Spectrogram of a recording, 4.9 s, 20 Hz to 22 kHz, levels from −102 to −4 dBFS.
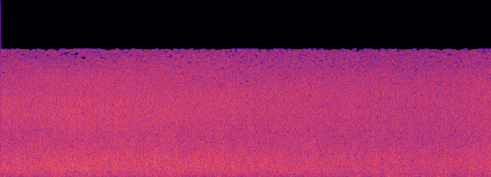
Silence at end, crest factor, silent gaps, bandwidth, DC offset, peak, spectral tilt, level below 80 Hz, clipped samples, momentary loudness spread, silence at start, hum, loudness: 0 s; 14 dB; none; 16 kHz; under 0.1%; -18 dBFS; 0.5 dB/octave; -58 dBFS; under 0.1%; 3 LU; 0 s; none; -29 LUFS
